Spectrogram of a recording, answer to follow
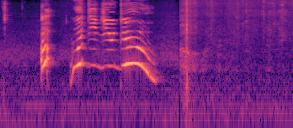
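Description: A baby's high-pitched squeals: a short yelp, then a longer held squeal that falls away at the end. A brief knock follows.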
